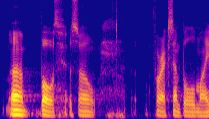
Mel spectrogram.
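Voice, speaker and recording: On a very clean recording with a silent background, a man with a non-native accent speaks at a very slow pace in a very deep, low pitch. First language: not English. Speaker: conference speaker, software developer. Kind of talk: conference Q&A. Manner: halting.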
